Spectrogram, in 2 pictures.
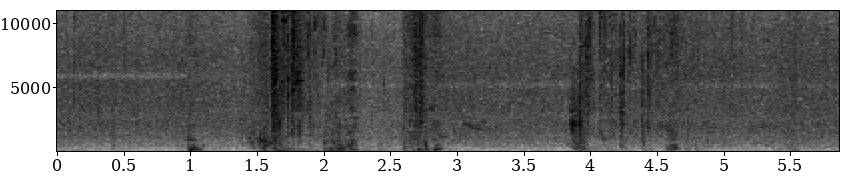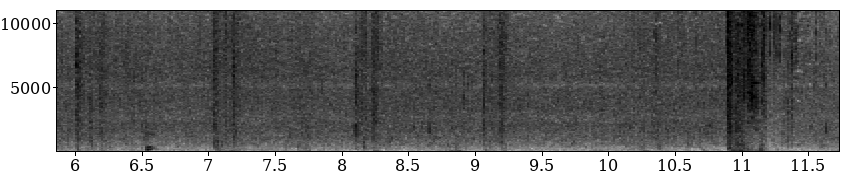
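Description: A climber's hands and feet knock and scrape against rock.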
